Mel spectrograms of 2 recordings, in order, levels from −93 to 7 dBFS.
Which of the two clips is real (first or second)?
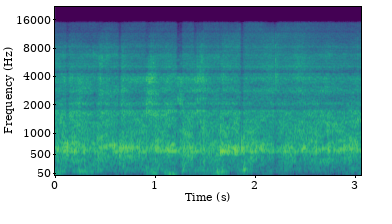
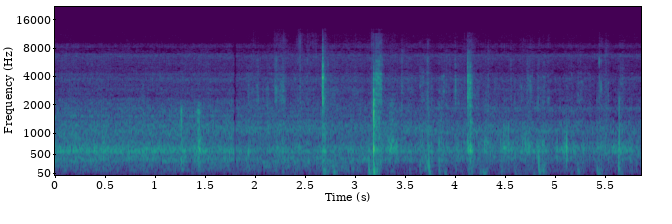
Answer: second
